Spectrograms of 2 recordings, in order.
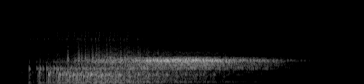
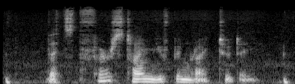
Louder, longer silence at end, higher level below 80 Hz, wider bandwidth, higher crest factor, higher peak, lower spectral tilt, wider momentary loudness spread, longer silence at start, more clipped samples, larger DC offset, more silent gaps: second, -33 LUFS vs -14 LUFS; first, 0.85 s vs 0.05 s; second, -58 dBFS vs -40 dBFS; second, 6.2 kHz vs 14.5 kHz; about the same, 16 dB vs 14 dB; second, -20 dBFS vs 0 dBFS; first, -8 dB/octave vs -6 dB/octave; about the same, 16 LU vs 14 LU; first, 0.35 s vs 0.05 s; neither; neither; neither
